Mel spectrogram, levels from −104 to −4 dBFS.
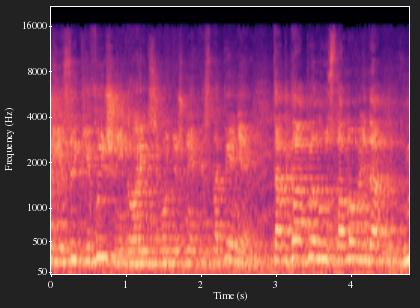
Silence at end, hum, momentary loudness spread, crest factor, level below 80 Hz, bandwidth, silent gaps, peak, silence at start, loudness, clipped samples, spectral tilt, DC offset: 0 s; none; 5 LU; 14 dB; -38 dBFS; 15.5 kHz; none; -4 dBFS; 0 s; -17 LUFS; under 0.1%; -5 dB/octave; under 0.1%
